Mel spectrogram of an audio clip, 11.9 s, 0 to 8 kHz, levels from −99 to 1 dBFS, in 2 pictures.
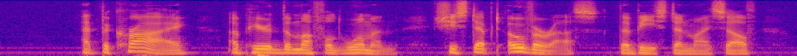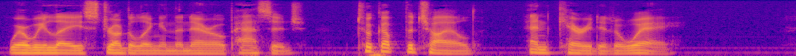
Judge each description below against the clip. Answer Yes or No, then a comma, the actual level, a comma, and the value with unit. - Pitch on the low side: Yes, low, 105 Hz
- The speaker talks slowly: No, average, 155 wpm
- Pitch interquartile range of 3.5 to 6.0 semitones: No, average, 3.0 semitones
